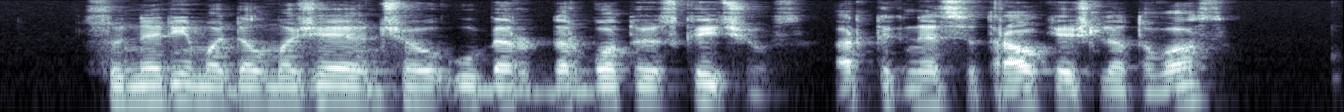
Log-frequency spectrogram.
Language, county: Lithuanian, Utena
